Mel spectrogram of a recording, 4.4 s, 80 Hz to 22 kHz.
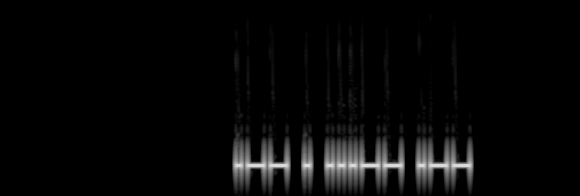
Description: Morse code, heard as a keyed tone, about 28 wpm, 700 Hz. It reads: WE3W
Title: USA Call Signs - 4 Characters - 28wpm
